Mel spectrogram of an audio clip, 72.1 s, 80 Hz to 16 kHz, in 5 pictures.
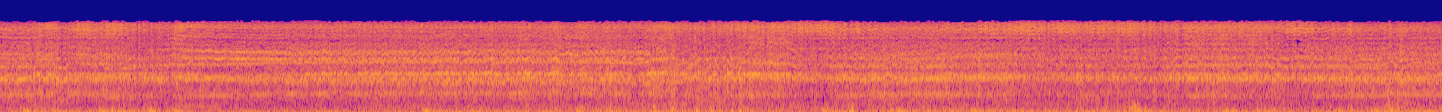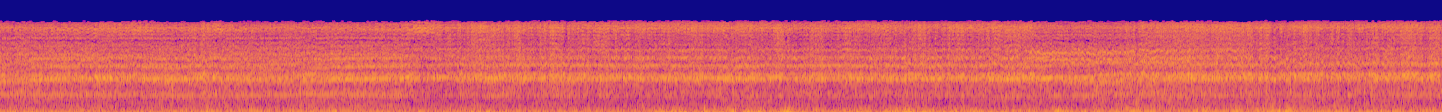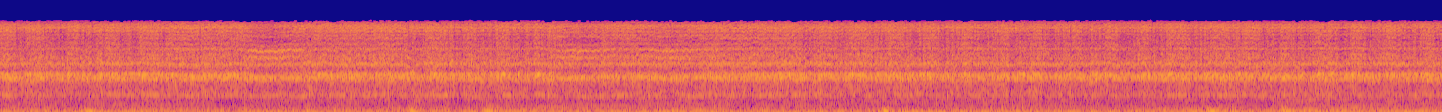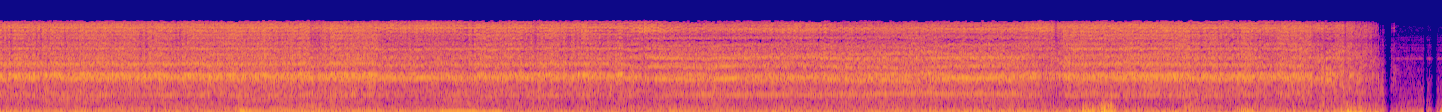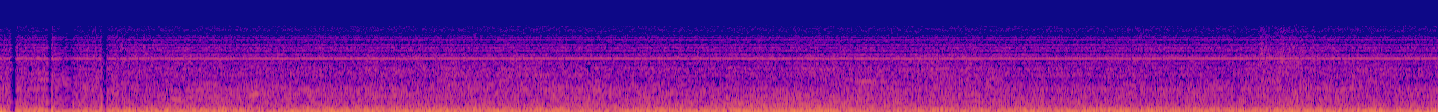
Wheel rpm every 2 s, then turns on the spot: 170, 160, 160, 160, 170, 160, 160, 160, 160, 160, 160, 160, 160, 160, 170, 170, 170, 160, 170, 170, 170, 170, 170, 170, 170, 160, 160, 170, 60, 0, 0, 0, 0, 0, 0, 0.
none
